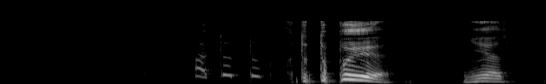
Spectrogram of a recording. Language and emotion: Russian, angry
